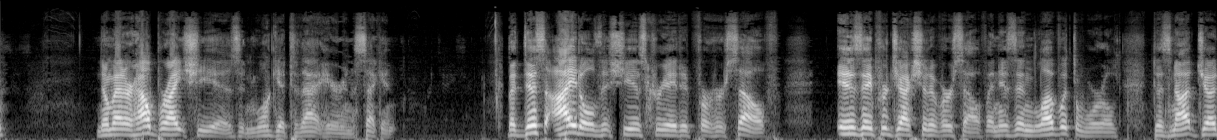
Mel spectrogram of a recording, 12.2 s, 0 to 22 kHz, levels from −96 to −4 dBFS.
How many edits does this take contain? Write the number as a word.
one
